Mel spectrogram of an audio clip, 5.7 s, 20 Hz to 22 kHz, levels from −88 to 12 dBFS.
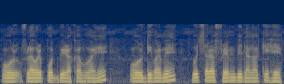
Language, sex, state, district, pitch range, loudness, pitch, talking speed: Hindi, male, Arunachal Pradesh, Papum Pare, 115-130 Hz, -16 LUFS, 120 Hz, 180 wpm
